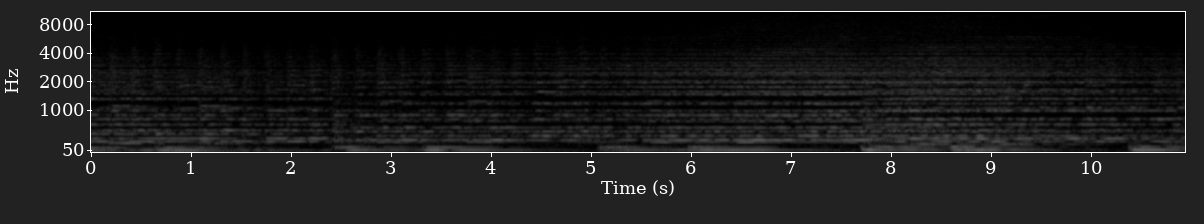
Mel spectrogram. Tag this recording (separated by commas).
Music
